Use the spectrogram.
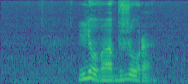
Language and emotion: Russian, angry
